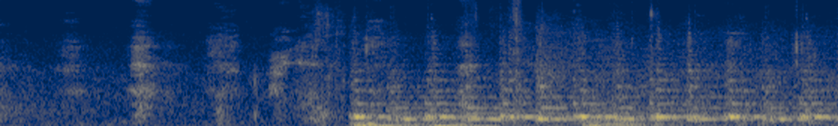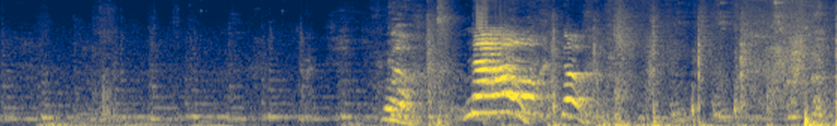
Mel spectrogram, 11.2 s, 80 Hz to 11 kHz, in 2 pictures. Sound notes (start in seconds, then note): 2.2 Connie pants; 4.5 dramatic music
